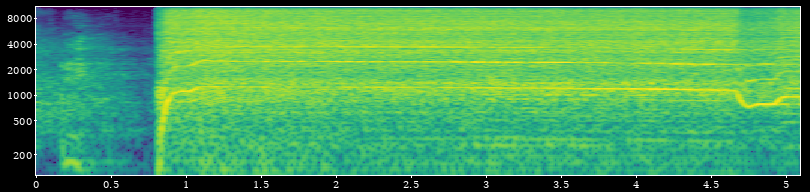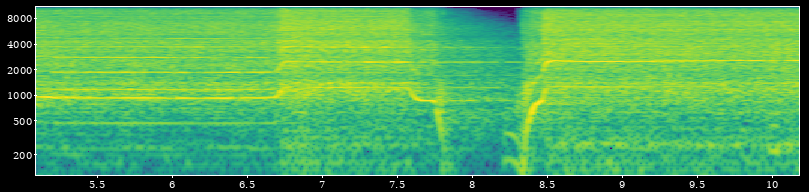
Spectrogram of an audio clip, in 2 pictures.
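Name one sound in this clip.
An air ratchet whines loudly in high-pitched bursts.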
